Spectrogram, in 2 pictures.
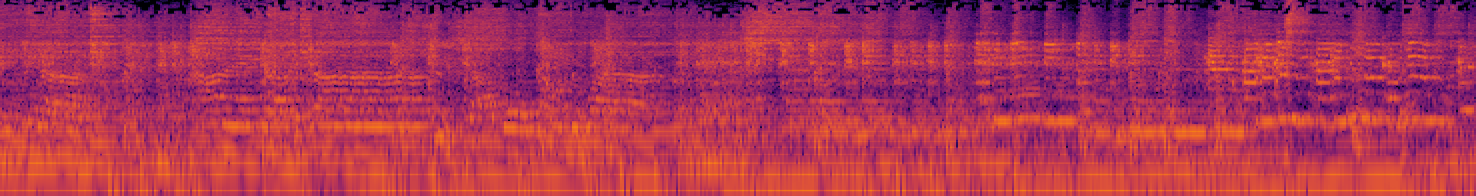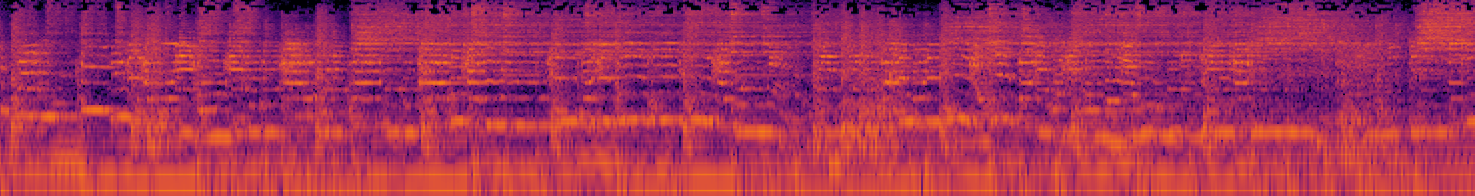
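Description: A live rock band playing amplified electric guitars over a drum kit.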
